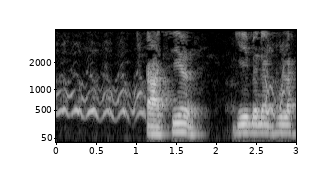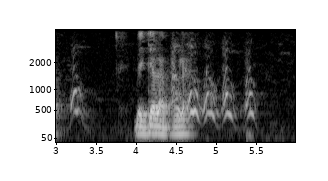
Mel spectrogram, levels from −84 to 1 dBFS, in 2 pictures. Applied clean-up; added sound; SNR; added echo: none; Bark; 8 dB; none.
